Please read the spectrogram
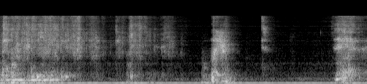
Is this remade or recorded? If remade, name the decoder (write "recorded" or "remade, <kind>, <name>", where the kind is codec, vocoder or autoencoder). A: remade, codec, HILCodec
